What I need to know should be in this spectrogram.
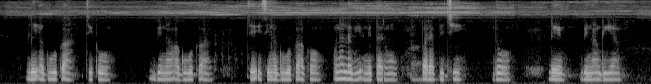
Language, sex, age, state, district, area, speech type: Santali, female, 18-30, Jharkhand, Seraikela Kharsawan, rural, spontaneous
